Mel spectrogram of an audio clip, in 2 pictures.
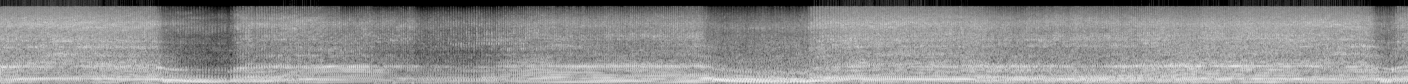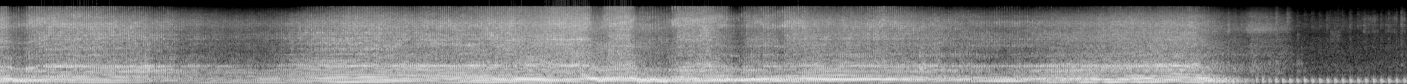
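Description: The single-cylinder GY6 150cc four-stroke engine of a Hammerhead GTS150 buggy, running through an aftermarket Rattler exhaust. It revs up and falls back again and again while being driven, rising and dropping in pitch every couple of seconds. Near the end it quiets down sharply.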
